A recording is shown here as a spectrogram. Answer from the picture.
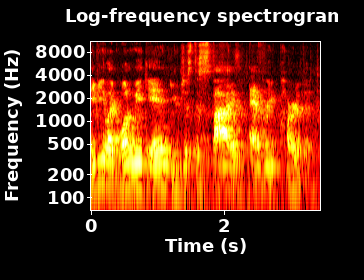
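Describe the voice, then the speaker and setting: Noticeable background noise and audible room echo. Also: man. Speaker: university instructor. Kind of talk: lecture. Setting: classroom. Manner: fast; casual.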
